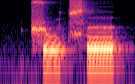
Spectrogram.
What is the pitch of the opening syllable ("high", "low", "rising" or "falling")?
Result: rising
